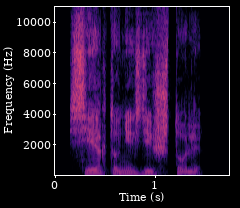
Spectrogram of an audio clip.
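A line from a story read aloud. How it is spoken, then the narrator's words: Barely audible cold mutter. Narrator (Russian): едва слышно пробормотал Зимин с холодным любопытством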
